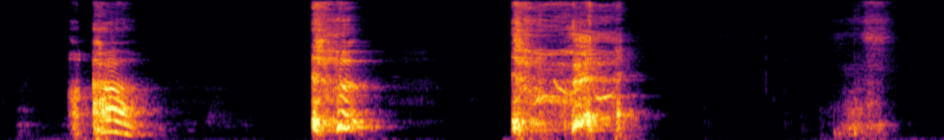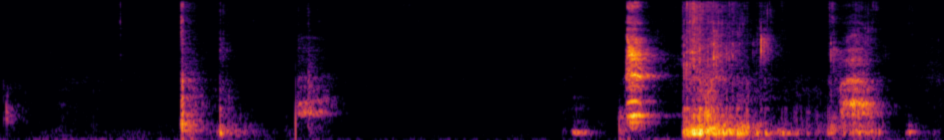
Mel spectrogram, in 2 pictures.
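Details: Repeated forceful throaty heaves and gagging bursts with pauses between: deliberate retching to bring up drunk water during kunjal kriya, a yogic cleansing practice.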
